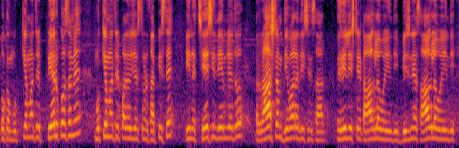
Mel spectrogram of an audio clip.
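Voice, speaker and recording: A man in his forties with a Telangana Telugu accent rants angrily and emphatically in a street interview, repeating his insults. He's a member of the public, and his voice is high with a fairly bright tone.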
